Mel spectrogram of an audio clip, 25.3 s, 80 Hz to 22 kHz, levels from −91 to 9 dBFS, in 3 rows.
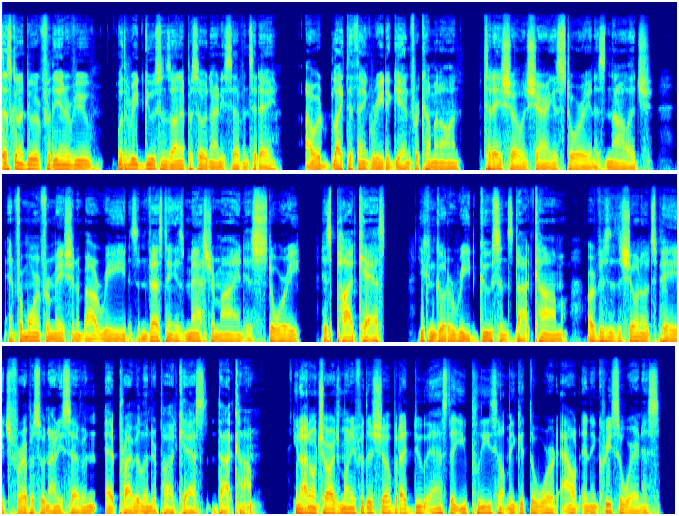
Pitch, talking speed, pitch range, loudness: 95 Hz, 210 wpm, 90-105 Hz, -18 LUFS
